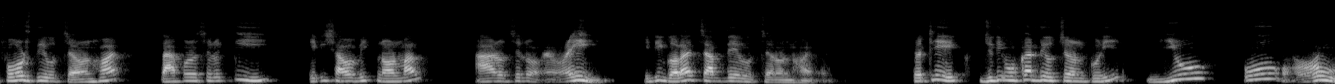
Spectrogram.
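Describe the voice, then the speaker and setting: A man teaching Arabic pronunciation in a live online class, slowly repeating each letter sound and checking in with his students. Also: fairly high pitch. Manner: patient, checks in with "okay?". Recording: dull lo-fi online class audio.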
